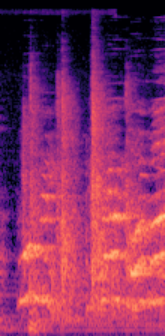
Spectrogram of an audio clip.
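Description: Audience clapping mixed with young people's voices calling out, starting a moment after the music stops.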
